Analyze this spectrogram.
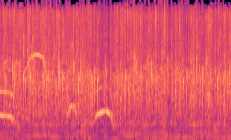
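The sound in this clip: Steady audience applause greets the final comic of a comedy show, a dense, even wash of clapping that holds at one level throughout.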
